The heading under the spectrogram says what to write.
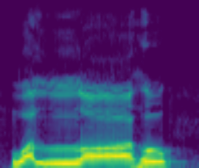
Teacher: लफ्ज़ अल्लाह से पहले वाव पर ज़बर है तो इसको मोटा करेंगे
